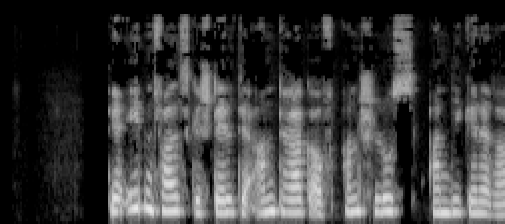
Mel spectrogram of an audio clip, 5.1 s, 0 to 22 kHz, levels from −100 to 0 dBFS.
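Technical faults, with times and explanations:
No technical faults can be heard in this recording.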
